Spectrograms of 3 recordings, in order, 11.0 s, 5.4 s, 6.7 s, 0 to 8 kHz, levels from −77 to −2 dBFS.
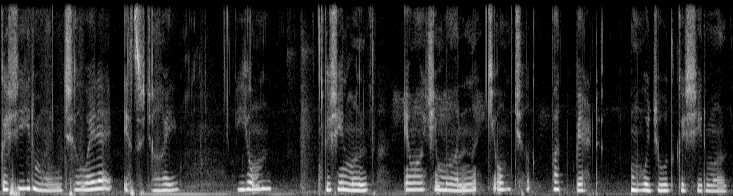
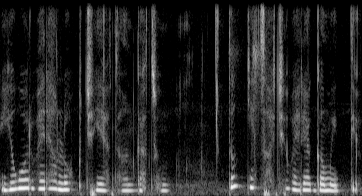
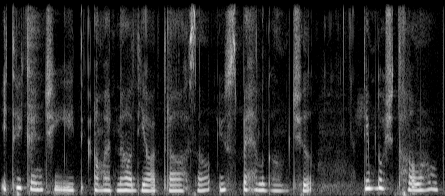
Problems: background sounds at intervals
